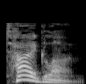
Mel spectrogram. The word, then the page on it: tiglon: British English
